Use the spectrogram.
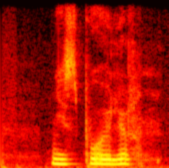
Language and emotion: Russian, neutral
